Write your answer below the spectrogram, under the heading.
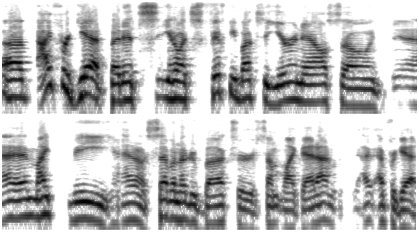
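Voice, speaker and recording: A fairly high-pitched man's voice with a bright, sharp tone, lively intonation, a moderate pace and hardly any pauses. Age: 70s. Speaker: ham radio club member. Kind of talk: casual chat. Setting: club meeting. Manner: halting.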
